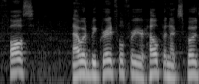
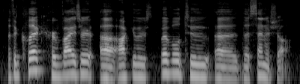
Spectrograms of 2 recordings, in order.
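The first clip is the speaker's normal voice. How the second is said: normal talking voice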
